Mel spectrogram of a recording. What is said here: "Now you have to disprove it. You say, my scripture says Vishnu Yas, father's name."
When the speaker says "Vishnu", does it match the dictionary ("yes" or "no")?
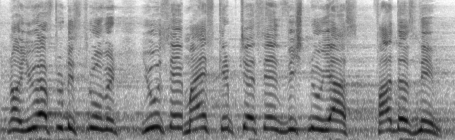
yes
